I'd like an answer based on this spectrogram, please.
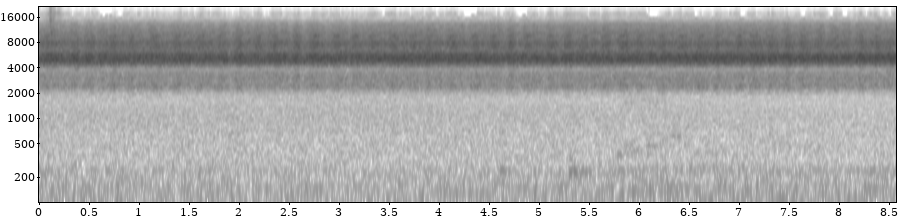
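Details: Cicadas keep up an unbroken, sizzling buzz at even volume, with a faint quiet low murmur in the background.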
